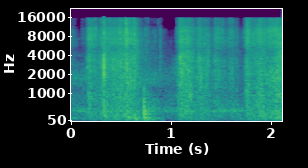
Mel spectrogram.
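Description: Clear plastic wrapping around an electric blanket crinkling and rustling as it is handled against its cardboard box, with small clicks, in two short bouts: one at the start and one from about a second in.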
